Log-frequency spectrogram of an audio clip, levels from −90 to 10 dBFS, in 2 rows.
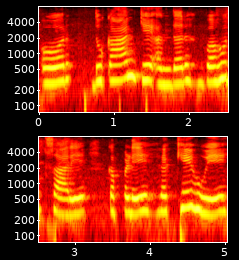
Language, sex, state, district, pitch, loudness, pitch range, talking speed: Hindi, female, Punjab, Pathankot, 290 Hz, -14 LUFS, 270-305 Hz, 120 wpm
